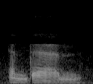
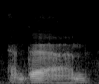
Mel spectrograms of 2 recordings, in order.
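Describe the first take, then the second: Both takes have the same delivery.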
